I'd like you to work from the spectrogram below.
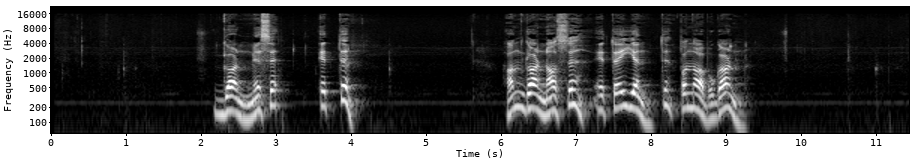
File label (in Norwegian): gaLne se ette, Numedalsmål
